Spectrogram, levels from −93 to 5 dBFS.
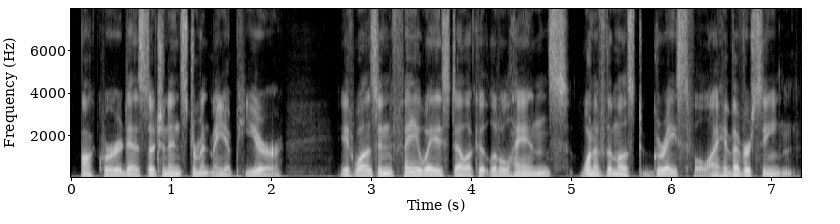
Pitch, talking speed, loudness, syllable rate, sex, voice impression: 100 Hz, 190 wpm, -17 LUFS, 5.6 syllables/s, male, very masculine, slightly old, very thick, very tensed, very powerful, bright, soft, slightly muffled, very fluent, very cool, very intellectual, refreshing, very sincere, very calm, very mature, very friendly, very reassuring, very unique, elegant, very wild, sweet, lively, kind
